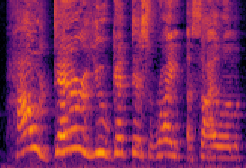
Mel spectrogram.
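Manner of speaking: ordinary talk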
